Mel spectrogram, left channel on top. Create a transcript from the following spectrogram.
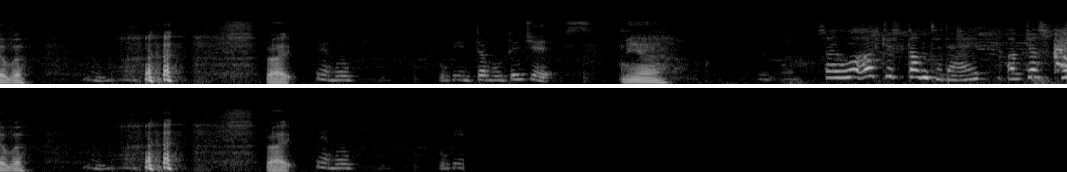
Right. Yeah, we'll be in double digits. Yeah. So what I've just done today, I've just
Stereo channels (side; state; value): right; drops out; at 4.7 s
